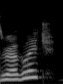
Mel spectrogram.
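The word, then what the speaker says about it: Roglič: And we saw in the men's race the same thing where I always say his name wrong, Roglic. – Primoz Roglic? I don't say it right either, but it's close enough. – Yeah, that actually sounded pretty good.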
